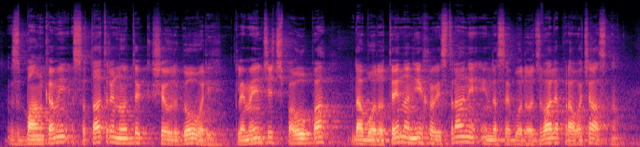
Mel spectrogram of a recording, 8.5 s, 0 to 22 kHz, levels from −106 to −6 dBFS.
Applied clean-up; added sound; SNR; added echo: none; none; none; none.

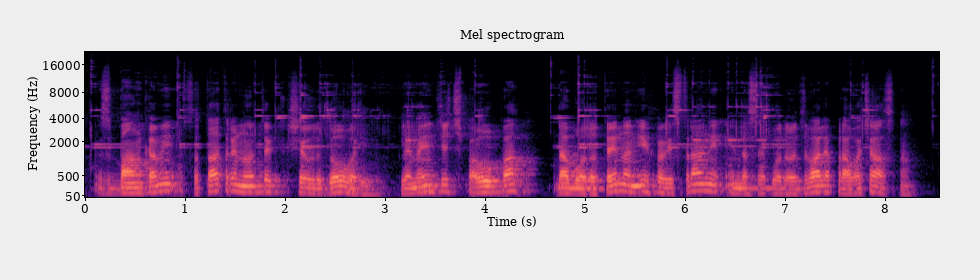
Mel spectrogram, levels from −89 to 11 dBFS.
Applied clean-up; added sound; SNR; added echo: neural mask model RNNoise.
